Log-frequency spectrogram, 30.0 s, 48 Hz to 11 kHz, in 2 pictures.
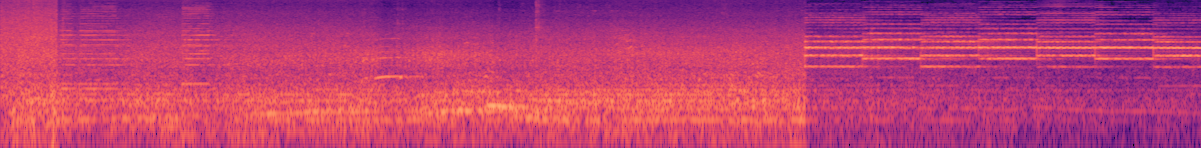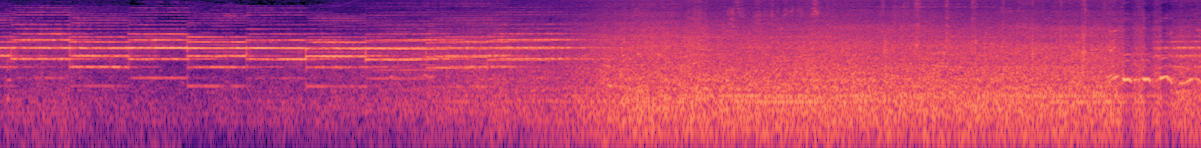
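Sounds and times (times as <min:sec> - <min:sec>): traffic noise: 0:00.0 - 0:30.0
two-tone ambulance siren: 0:10.0 - 0:22.6, 0:29.3 - 0:30.0.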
